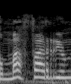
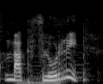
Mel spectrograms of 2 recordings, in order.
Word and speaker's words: McFlurry: digo, mamá, McFlurry, es que no es tan complicado. Uf, en fin. Bueno, pero, pero la, eh, la U se pronuncia ahí como una A, ¿no?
